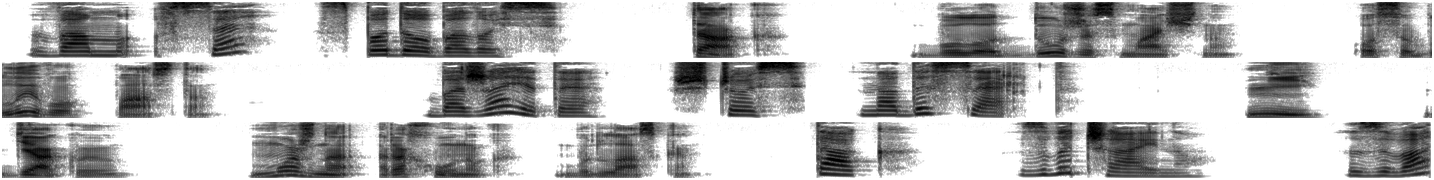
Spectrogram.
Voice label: Dialogue Slow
